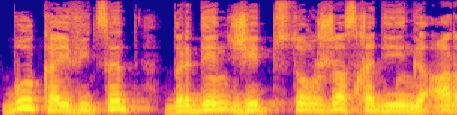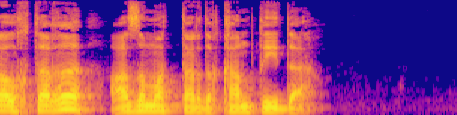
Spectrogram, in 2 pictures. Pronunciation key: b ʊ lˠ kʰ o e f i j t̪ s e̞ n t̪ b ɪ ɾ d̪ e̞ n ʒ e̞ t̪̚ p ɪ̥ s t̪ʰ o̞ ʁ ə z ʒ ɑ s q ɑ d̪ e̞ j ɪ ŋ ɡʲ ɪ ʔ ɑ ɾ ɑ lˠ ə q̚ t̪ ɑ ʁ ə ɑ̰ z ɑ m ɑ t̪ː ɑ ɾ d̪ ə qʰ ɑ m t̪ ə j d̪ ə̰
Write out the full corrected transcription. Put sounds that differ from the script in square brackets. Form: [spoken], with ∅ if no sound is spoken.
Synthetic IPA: b ʊ lˠ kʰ o e f i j t̪ s e̞ n t̪ b ɪ ɾ d̪ e̞ n ʒ e̞ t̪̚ p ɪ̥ s t̪ʰ o̞ ʁ ə z ʒ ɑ s q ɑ d̪ e̞ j ɪ ŋ ɡʲ ɪ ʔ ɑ ɾ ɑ lˠ ə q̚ t̪ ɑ ʁ ə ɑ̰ z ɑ m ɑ t̪ː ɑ ɾ d̪ ə qʰ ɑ m t̪ ə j d̪ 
